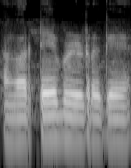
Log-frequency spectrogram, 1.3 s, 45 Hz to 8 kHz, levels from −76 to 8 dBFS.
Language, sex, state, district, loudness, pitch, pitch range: Tamil, male, Tamil Nadu, Kanyakumari, -14 LUFS, 110 Hz, 105-110 Hz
